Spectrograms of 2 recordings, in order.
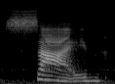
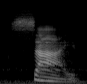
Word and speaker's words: scythe: This word is going to be scythe, scythe, using the TH sound covered in level 2, lesson 8.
